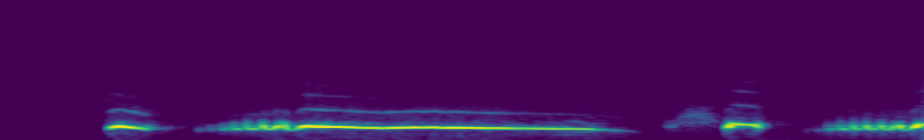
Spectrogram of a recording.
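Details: Local Barbary dove singing vigorously: a short coo, then a rolling trill that runs into a long, even, slowly falling note lasting about two seconds, followed by brief clipped coos and the start of another rolled phrase.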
